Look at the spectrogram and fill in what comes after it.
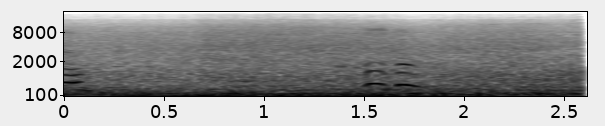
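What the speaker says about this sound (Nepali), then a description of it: "अब चाहिँ पानी पऱ्यो" Rain falls outdoors with a dense, continuous hiss that stays steady throughout, and a few brief faint chirps rise above it midway.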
